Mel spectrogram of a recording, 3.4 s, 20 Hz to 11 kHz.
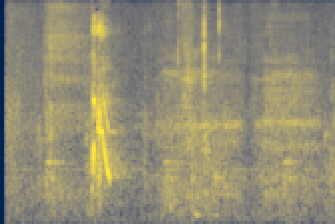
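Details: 12-day-old baby boy with a bout of hiccups, given a pacifier: a single sharp, squeaky hiccup against quiet room noise, with softer breathing around it.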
